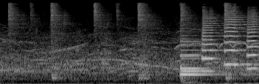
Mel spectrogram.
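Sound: crowd shouting and cheering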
